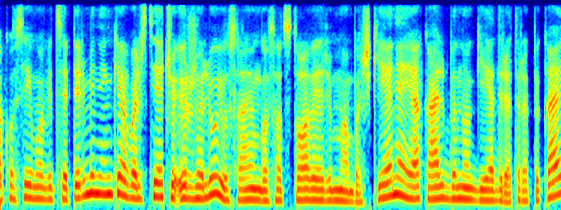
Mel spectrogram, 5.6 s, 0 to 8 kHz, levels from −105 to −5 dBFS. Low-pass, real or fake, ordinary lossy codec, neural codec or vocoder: 7.2 kHz; fake; AAC, 48 kbps; autoencoder, 48 kHz, 128 numbers a frame, DAC-VAE, trained on Japanese speech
